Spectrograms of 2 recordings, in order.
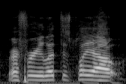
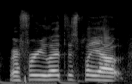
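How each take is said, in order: Both takes have the same delivery.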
